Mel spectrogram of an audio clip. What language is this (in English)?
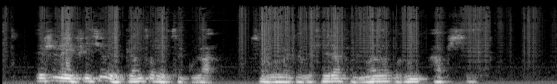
Spanish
